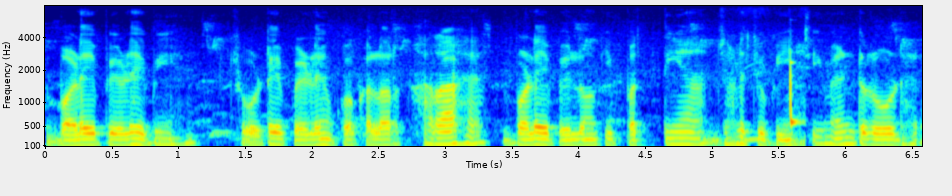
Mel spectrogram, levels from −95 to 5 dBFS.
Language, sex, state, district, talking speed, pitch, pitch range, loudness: Hindi, male, Maharashtra, Nagpur, 175 wpm, 120 Hz, 115-130 Hz, -30 LUFS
